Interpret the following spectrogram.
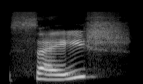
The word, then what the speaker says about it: seis: The EI, that sometimes English-speaking people have a little of difficulty in pronouncing the EI together, is the sound A. It's exactly like an A and a Y in English. So in the word they or pray, or so other words with A, Y. It's exactly the same sound. The EI is A.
